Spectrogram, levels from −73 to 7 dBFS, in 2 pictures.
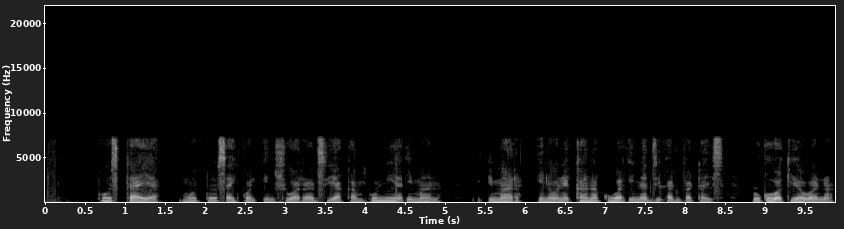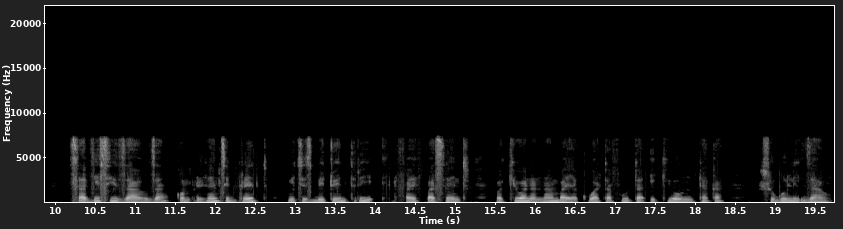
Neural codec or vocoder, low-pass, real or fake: none; 7.2 kHz; real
